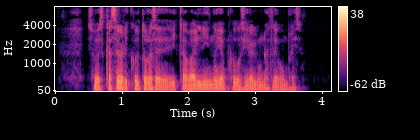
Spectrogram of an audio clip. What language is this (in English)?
Spanish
